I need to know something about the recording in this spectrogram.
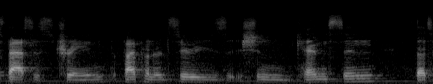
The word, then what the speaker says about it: Shinkansen: And this is the Japan's fastest train, the 500 series Shinkansen.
